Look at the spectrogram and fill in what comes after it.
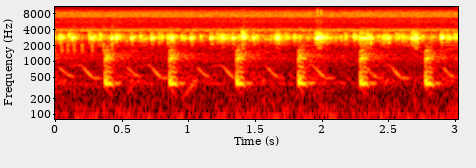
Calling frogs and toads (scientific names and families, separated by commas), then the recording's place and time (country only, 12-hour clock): Boana faber (Hylidae), Physalaemus cuvieri (Leptodactylidae), Sphaenorhynchus surdus (Hylidae)
Brazil, 8:30pm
